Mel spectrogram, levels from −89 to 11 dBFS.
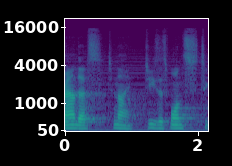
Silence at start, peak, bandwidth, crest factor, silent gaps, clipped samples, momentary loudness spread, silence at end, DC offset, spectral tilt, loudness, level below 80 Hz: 0 s; -12 dBFS; 16.5 kHz; 24 dB; none; under 0.1%; 11 LU; 0 s; under 0.1%; -4.5 dB/octave; -38 LUFS; -64 dBFS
